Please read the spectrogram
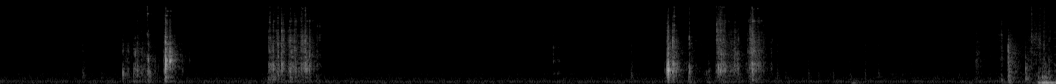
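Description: Small metal parts and hand tools clinking and clattering as they are picked up and handled on a workbench, in four short bursts with quiet between them.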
